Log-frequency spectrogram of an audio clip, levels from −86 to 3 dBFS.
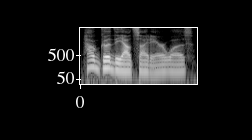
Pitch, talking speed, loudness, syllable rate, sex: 120 Hz, 205 wpm, -18 LUFS, 5.2 syllables/s, male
